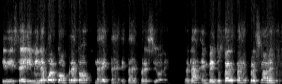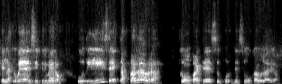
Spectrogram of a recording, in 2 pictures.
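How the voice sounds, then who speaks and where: A woman's voice: on the high side, moderate pace, lo-fi sound. A woman teaching a Bible class in an earnest, emphatic way, asking rhetorical questions.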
